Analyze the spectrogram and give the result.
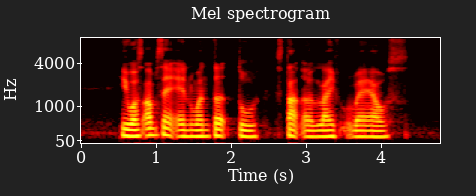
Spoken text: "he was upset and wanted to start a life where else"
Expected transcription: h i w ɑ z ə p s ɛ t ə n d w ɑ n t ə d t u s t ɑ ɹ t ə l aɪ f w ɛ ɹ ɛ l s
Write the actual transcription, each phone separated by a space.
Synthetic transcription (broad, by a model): h i w ɑ s ə p s ɛ t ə n w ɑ n t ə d t u s t ɑ t ə l aɪ f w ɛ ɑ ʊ s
